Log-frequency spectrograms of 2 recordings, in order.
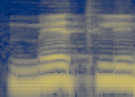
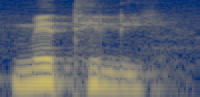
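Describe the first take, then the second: First: मैथिली without i after th; mispronunciation. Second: Said in the usual way. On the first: Shown as a demonstration. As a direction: say maith-li for मैथिली. (मैथिली को मैथली बोलें) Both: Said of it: "नहीं".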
